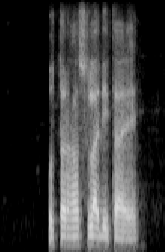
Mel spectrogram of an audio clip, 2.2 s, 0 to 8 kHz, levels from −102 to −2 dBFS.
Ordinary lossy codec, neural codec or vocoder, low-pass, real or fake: Opus, 16 kbps; none; 7.2 kHz; real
